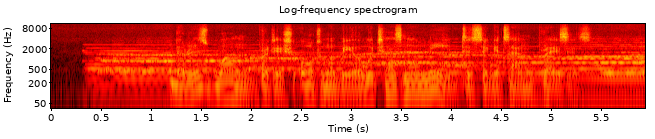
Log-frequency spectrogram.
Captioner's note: V.O. with posh English accent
